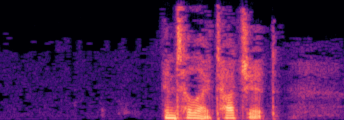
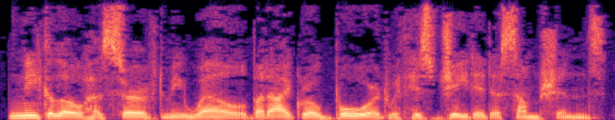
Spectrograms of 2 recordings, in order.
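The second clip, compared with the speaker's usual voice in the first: a lightly lowered, menacing devil; 2 semitones lower than usual. Acted. Devil character voice.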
